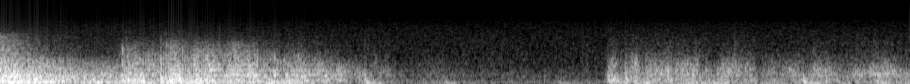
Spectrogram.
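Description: Battle sound effects of shell explosions. A loud blast dies away over the first couple of seconds, with another burst about a second in. After a brief lull, a quieter rumble of further fire starts suddenly near the end.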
